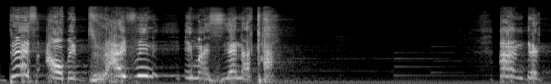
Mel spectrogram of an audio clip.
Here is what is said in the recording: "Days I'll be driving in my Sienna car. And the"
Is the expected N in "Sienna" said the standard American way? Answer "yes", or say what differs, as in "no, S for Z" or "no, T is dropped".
yes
